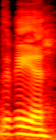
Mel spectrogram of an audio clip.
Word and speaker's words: Devan: Yep, Devan. I got it right. I definitely said that. I be like Devan. Devan. Spell it. It sounds just how it was spelled.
